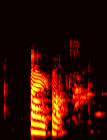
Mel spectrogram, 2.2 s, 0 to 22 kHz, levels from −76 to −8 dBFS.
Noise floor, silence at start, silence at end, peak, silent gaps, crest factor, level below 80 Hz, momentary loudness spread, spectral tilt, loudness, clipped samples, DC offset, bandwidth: -65 dBFS; 0.6 s; 0.55 s; -2 dBFS; none; 22 dB; -74 dBFS; 22 LU; -6 dB/octave; -19 LUFS; under 0.1%; under 0.1%; 7 kHz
